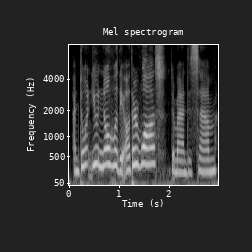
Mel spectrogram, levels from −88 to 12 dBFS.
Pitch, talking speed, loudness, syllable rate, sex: 270 Hz, 200 wpm, -17 LUFS, 4.7 syllables/s, female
